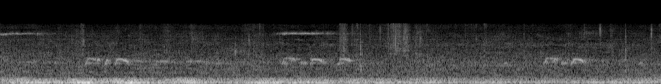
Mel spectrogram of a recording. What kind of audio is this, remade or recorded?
remade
